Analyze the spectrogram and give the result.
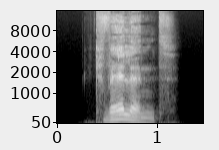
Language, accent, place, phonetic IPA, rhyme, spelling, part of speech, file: German, Germany, Berlin, [ˈkvɛlənt], -ɛlənt, quellend, verb, De-quellend.ogg
- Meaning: present participle of quellen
